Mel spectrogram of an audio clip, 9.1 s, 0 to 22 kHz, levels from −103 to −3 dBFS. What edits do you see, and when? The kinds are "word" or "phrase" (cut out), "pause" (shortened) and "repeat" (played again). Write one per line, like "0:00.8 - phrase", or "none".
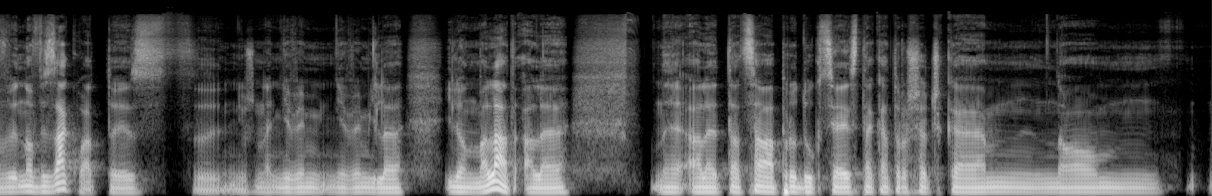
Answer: none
